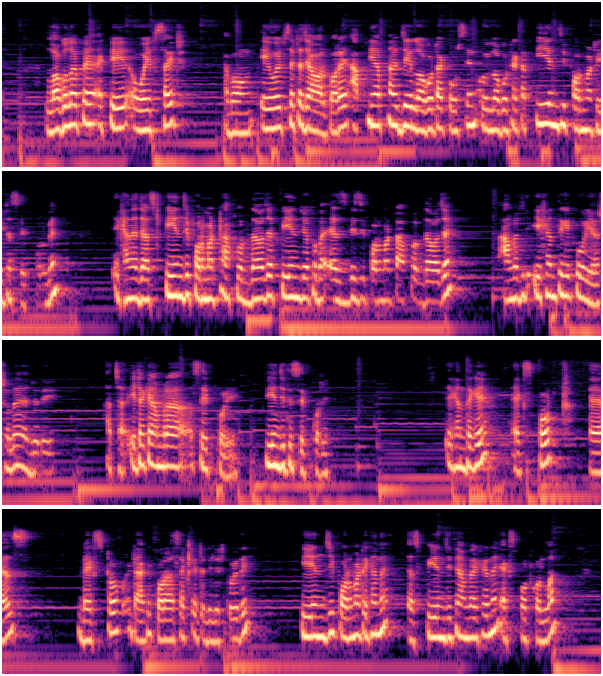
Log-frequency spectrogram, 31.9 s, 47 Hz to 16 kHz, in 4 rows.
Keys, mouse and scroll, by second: 2.6 scroll down 1, 12.3 scroll down 1, 14.8 click, 16.6 click, 17.2 click, 17.5 click, 18.1 click, 18.2 ctrl+space, 18.4 ctrl+click, 18.7 click, 19.2 click, 21.8-22.9 drag, 24.6-26.1 drag, 26.2 Delete, 26.4 Return, 27.6 click, 30.3 click, 31.5-31.9 drag.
